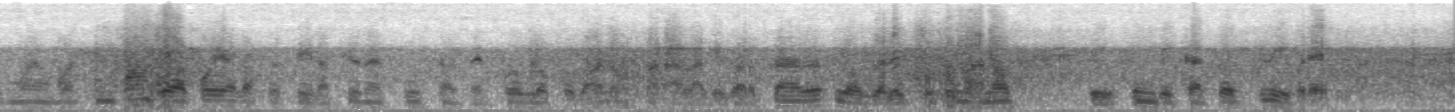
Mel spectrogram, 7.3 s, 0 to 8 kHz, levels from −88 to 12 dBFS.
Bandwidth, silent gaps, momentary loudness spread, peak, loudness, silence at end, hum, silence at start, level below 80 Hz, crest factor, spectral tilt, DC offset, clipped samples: 7.6 kHz; none; 9 LU; 0 dBFS; -16 LUFS; 0 s; none; 0 s; -46 dBFS; 16 dB; -6.5 dB/octave; 0.8%; under 0.1%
